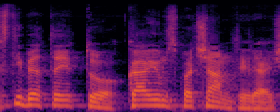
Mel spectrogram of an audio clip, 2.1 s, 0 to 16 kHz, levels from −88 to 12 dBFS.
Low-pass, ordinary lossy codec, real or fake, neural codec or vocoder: 14.4 kHz; AAC, 48 kbps; real; none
